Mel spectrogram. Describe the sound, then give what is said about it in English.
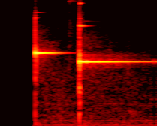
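A bell rings twice, two bright, clear dings about half a second apart, each fading slowly, the second sustaining longer, with no voices. “He is having dinner, but the bell rings.”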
